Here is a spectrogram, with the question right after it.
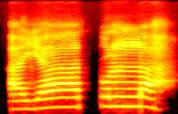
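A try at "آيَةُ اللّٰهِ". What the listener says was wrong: A-nya panjang ya. A itu 2 rokat. Ayatullah.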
